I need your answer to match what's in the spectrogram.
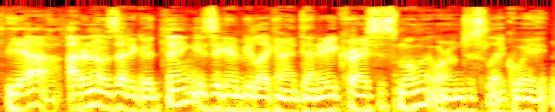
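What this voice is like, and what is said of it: Slight foreign accent. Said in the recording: “you have that nice little accent that goes with it”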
